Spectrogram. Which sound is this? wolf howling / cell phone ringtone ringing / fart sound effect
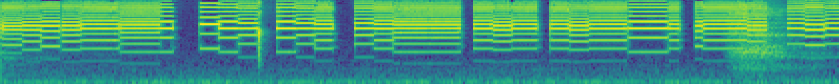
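cell phone ringtone ringing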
